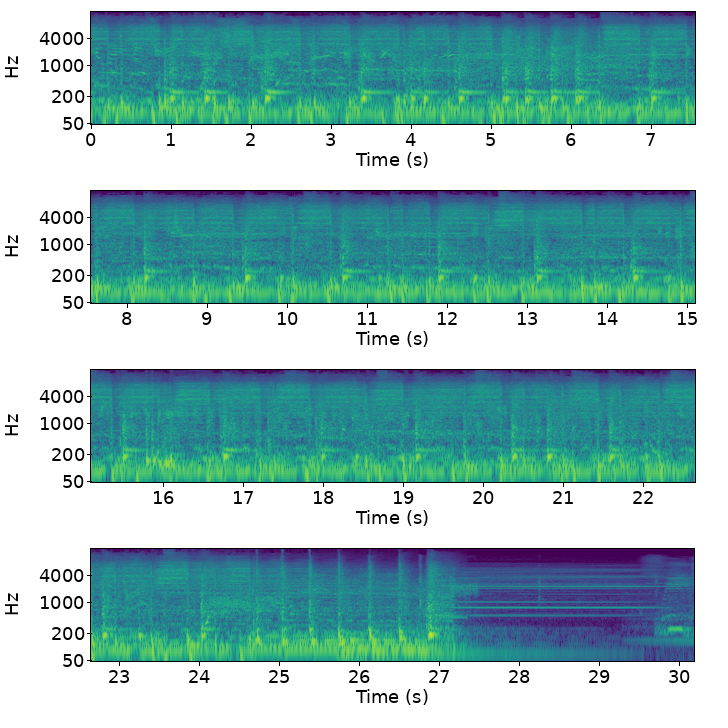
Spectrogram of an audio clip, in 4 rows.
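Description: Acoustic Yamaha drum kit played hard in a driving rock beat of kick, snare and crashing cymbals, along with the recorded song. The drumming stops abruptly about 27 seconds in, leaving a quieter sustained ringing chord that fades out.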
